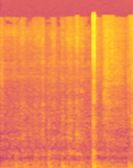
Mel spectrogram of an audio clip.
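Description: Faint scratching of a ballpoint pen writing figures on paper, with a single sharp click about one and a half seconds in.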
